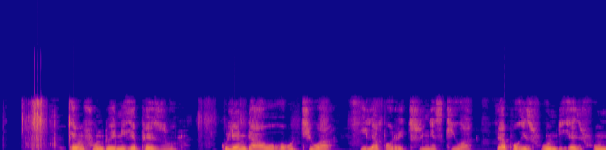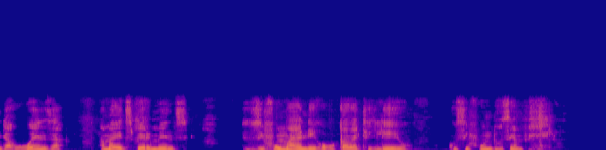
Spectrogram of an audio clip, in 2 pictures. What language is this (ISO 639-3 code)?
nde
